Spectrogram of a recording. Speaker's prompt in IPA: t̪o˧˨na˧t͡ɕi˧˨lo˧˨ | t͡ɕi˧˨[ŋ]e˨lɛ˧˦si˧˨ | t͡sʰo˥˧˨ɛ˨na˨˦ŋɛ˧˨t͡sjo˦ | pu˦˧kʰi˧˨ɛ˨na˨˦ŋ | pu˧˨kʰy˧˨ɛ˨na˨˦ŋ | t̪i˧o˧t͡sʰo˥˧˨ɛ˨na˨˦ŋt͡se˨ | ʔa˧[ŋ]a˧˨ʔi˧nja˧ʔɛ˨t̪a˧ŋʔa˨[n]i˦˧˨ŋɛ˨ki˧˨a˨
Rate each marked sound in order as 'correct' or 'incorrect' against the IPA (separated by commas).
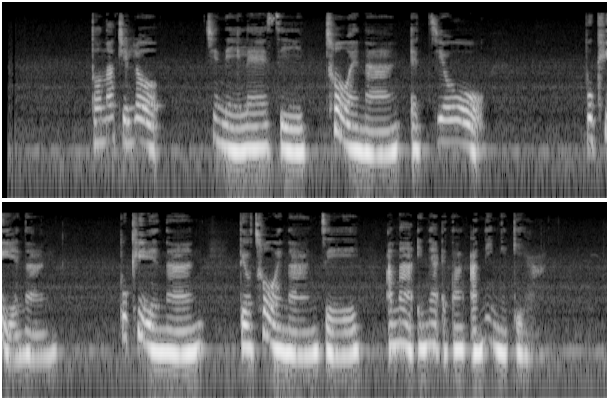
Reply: incorrect, incorrect, correct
